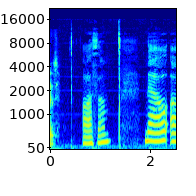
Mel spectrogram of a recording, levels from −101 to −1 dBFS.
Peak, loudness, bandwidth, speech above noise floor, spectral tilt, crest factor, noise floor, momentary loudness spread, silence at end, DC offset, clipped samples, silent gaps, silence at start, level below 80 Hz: -20 dBFS; -39 LUFS; 16.5 kHz; 21 dB; -5 dB/octave; 20 dB; -57 dBFS; 14 LU; 0 s; under 0.1%; under 0.1%; none; 0 s; -70 dBFS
